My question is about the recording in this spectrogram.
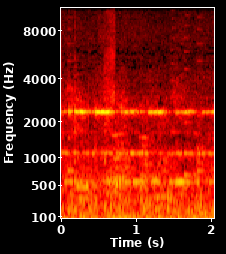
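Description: Train-like ride noise: a steady high whine with a low uneven rumble under it, typical of an electric airport shuttle train running.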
